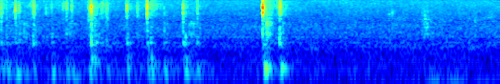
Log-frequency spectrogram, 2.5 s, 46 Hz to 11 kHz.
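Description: Quick bursts of key presses on a computer keyboard on Windows 10, a close, uneven patter of clicks with one louder keystroke near the middle.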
